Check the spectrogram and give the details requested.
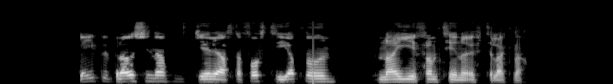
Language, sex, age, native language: Icelandic, male, 20-29, Icelandic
